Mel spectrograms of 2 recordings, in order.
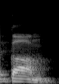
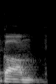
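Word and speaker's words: calm: keep काम and work, keep means होता है रखना या रहना, काम देखिए इसको एल साइलेंट होता है, इसको कॉलम नहीं पढ़ते, काम क्या पढ़ते हैं काम, कीप काम मीन्स शांत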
